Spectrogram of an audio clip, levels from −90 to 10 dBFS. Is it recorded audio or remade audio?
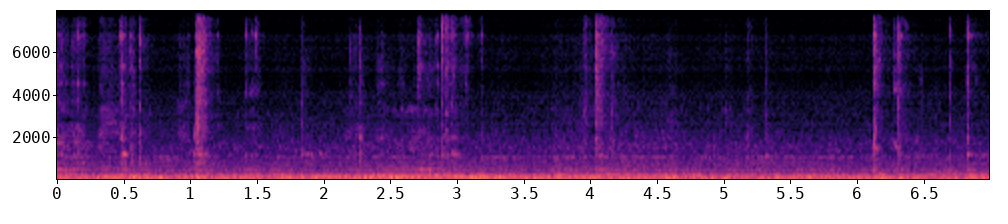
remade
